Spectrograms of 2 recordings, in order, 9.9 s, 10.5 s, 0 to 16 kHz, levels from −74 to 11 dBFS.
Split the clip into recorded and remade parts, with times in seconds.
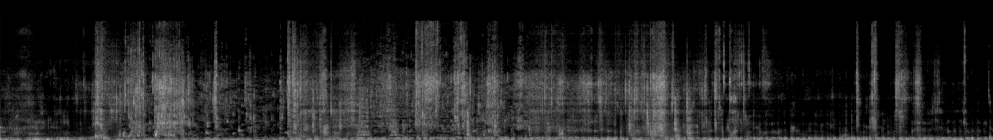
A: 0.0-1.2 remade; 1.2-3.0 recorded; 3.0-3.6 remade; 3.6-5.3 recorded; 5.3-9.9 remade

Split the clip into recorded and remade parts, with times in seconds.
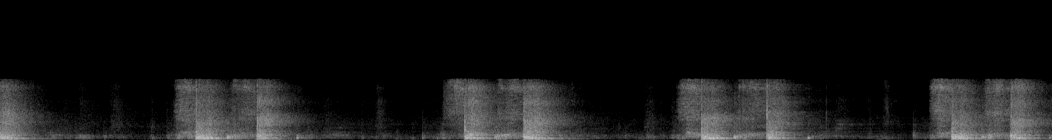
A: 0.0-3.3 recorded; 3.3-4.7 remade; 4.7-7.4 recorded; 7.4-9.3 remade; 9.3-10.5 recorded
